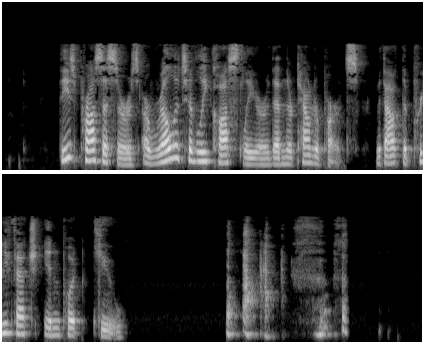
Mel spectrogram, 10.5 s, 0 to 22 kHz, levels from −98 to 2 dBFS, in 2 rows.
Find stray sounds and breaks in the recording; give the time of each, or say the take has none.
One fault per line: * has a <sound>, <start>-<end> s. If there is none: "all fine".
* has a laugh, 8.1-9.6 s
